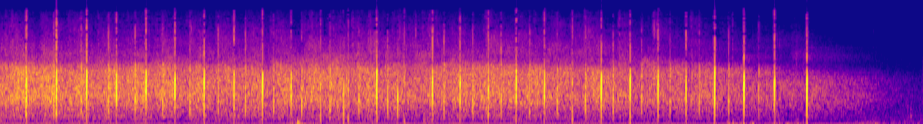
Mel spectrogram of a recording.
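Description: An audience at a church service applauds after a baptism, many hands clapping in a dense, even wash with a few sharper individual claps standing out, sustained for several seconds before tapering off at the end.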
